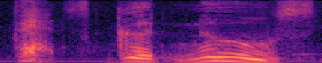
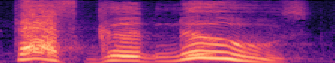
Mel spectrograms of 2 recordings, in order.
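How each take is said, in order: First: Hushed, stretched-out delivery; quiet savoring. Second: Drawn-out proclamation, pitch swooping high; stretched, ringing announcement; rising exultation. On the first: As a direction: draw it out gently. First quiet take before exclamation. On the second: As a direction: proclaim it slowly and fully. Repeats it louder to congregation. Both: Real, not acted.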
